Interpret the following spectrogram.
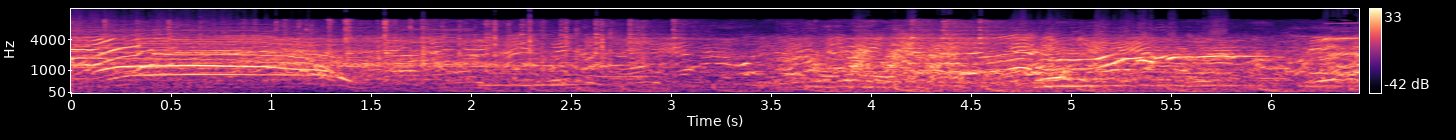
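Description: Crowd of high-school students shouting and cheering, with high-pitched shrieks and whoops over the din. One long held shout rises above it in the first second or so, and another rising whoop comes near the end.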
